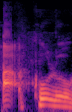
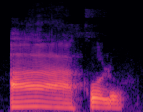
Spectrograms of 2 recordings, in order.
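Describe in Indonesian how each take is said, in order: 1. Hentian glotal terdengar sebelum k. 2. Vokal pertama panjang tanpa hentian. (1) "Aslinya akulu kan?" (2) "kalau ada dua hamzah, satu hidup satu mati maka dijadikan panjang"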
